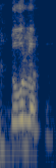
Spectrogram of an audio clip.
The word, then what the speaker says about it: Doklam: So Doklam crisis, Doklam standoff occurred in 2017. It is pronounced as Dolam.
